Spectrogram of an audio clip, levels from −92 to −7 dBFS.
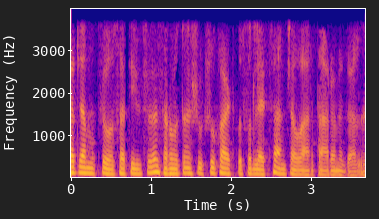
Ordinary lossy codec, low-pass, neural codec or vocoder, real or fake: AAC, 32 kbps; 3.6 kHz; codec, 24 kHz, 0.9 kbps, WavTokenizer, medium speech release version 1; fake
